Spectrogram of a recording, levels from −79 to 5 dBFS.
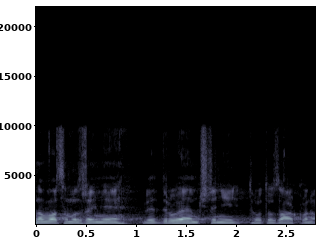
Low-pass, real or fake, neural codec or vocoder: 9.9 kHz; fake; vocoder, 22.05 kHz, 80 mel bands, WaveNeXt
